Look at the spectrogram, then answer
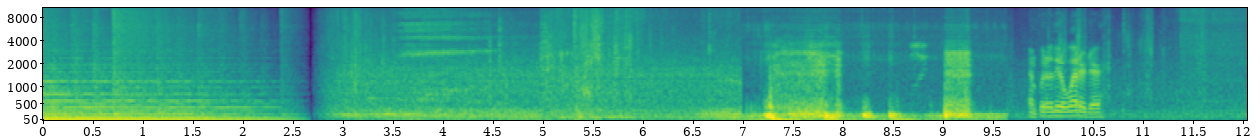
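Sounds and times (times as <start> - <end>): gusts of rushing noise: 6.3 - 9.6.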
